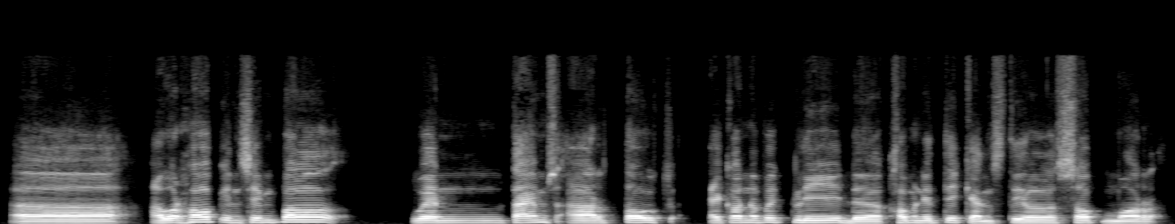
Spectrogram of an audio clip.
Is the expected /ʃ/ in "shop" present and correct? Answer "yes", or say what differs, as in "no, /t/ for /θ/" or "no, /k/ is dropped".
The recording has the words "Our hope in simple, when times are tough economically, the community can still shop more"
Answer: no, /s/ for /ʃ/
